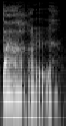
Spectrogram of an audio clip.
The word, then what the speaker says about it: parle: ending e, and then the way to pronounce it is je parle, parle. So remember, we put it, okay, but then we don't really pronounce it.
